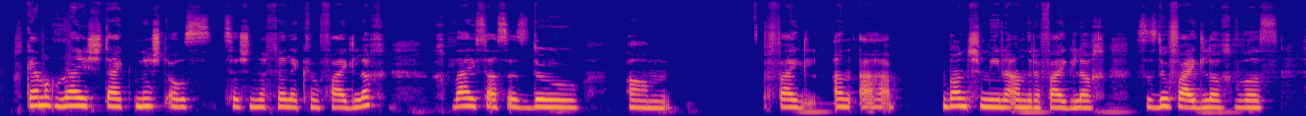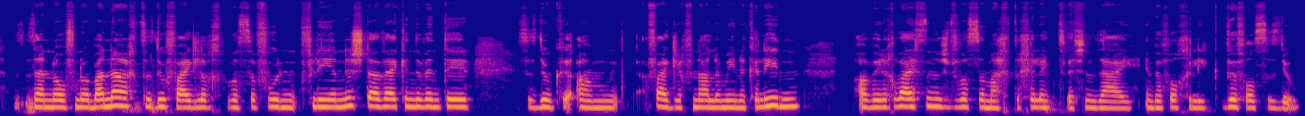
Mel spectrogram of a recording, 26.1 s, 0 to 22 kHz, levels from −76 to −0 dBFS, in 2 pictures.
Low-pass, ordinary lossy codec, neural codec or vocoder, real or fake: none; none; none; real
